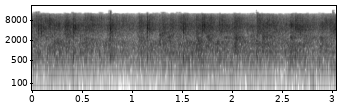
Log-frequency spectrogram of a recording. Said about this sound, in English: Yeah, clap it up for that.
